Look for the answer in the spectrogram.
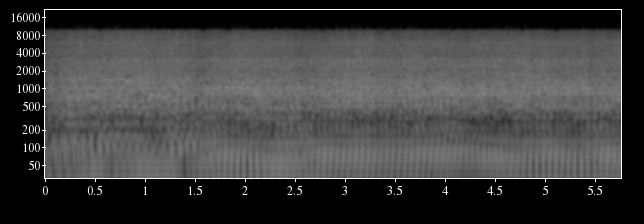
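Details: Mercedes 190E 2.0 M102 after the fuel pump change, warming up: steady, even low idle with a smooth, regular beat and no misses, knocks or hunting. The engine is idling normally.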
